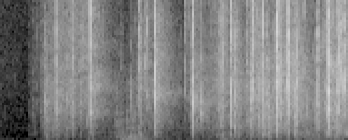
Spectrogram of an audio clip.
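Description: Plastic multipack wrapper crinkling as hands pick it up and turn it, a run of quick, sharp crackles starting a moment in.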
